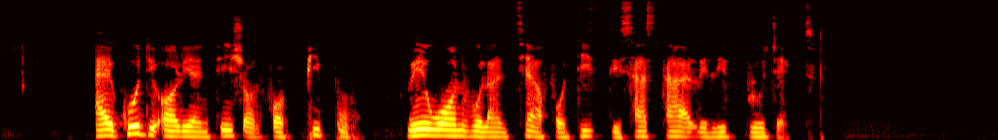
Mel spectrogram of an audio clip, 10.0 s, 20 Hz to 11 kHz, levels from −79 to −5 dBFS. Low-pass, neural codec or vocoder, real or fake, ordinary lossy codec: none; none; real; none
